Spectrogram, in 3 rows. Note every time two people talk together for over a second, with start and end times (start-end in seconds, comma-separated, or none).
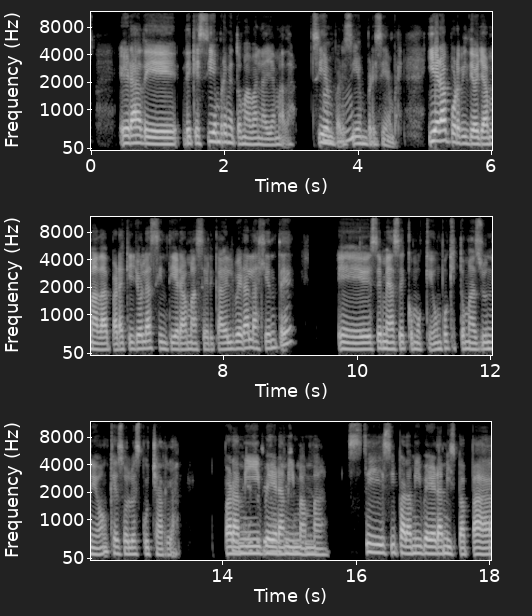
14.1-15.5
